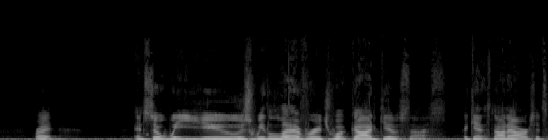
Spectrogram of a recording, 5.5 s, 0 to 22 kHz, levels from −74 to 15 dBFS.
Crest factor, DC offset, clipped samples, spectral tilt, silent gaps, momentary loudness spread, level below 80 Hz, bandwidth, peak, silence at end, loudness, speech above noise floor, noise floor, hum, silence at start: 14 dB; under 0.1%; under 0.1%; -8 dB/octave; none; 16 LU; -44 dBFS; 10.5 kHz; -6 dBFS; 0 s; -21 LUFS; 23 dB; -43 dBFS; none; 0 s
